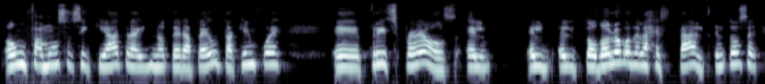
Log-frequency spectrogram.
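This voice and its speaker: A middle-aged woman with a Dominican accent speaks as a podcast guest, pressing her points with rhetorical questions. Her voice sits a little high, and it is recorded close and dry in a studio. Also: steady tone, measured pace, a little mellow, no echo. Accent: Dominican Spanish. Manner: emphatic, lecturing with rhetorical questions. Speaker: guest expert in neuro-linguistic programming. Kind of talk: podcast interview explaining to an audience.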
